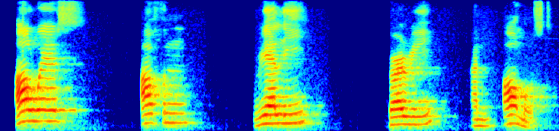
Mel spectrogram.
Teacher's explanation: We have the stress pattern on the first syllables of each of these words, each of these adverbs. · Make the first syllable louder than any other syllable. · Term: emphasis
